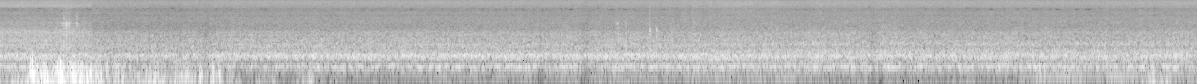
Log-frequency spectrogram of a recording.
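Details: Honey bee swarm: steady droning hum with a low tonal band, with loud low thumps and rustling in the first two seconds, then an even buzz throughout.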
